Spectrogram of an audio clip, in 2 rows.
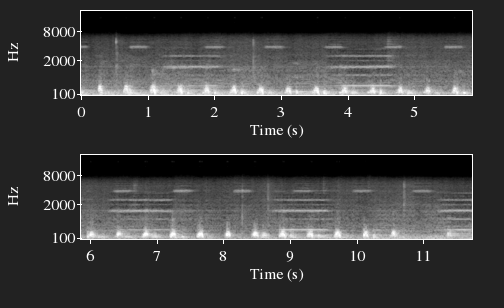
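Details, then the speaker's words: Simulated fetal heartbeat in a comedy TV drama about a pregnant man: fast, regular whooshing beats about 146 a minute from a fetal heart monitor, with soft beeps and music, called strong and normal. "我们来听听宝宝的心跳，确定一下状态。这是什么声音？这是宝宝的心跳声，很强健，一切正常。"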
